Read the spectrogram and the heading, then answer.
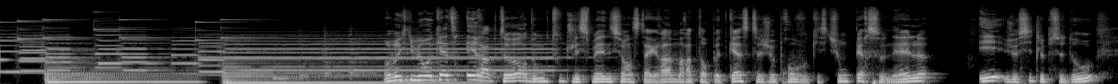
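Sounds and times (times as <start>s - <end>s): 
podcast musical jingle: 0.4s - 6.0s
speech: 3.8s - 11.1s.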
